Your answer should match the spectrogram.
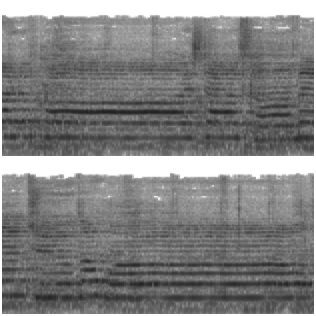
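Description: A young girl singing a solo in long, held notes, her voice stepping down in pitch about halfway through.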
